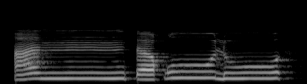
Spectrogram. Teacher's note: نون ساکن کی آواز کو ناک میں چھپائیں گے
